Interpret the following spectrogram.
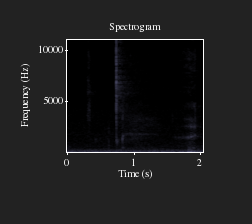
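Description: Quiet room tone with a low hum and two faint clicks, about a third of a second and three quarters of a second in.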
